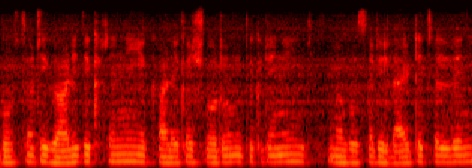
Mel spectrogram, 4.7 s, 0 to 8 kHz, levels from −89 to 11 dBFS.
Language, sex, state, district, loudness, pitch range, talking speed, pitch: Hindi, male, Bihar, Darbhanga, -39 LUFS, 110-125 Hz, 255 wpm, 120 Hz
